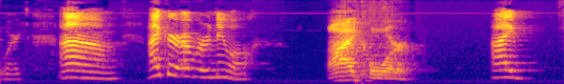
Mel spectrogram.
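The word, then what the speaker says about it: ichor: with magical I core that's pronounced I core so at iqor just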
